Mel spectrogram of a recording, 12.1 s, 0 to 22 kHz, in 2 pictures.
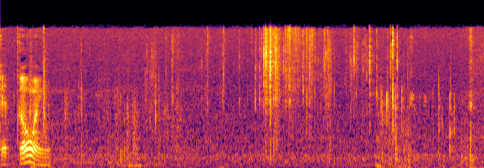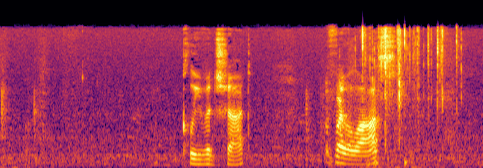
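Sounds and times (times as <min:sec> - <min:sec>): card pack wrapper crinkling: 0:01.8 - 0:05.2, 0:10.4 - 0:11.9.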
